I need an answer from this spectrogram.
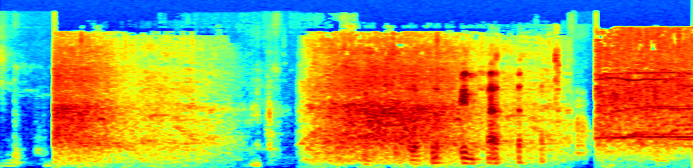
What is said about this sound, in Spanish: Por Una forma de respeto al público, este programa sí tiene risas grabadas.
